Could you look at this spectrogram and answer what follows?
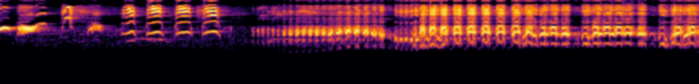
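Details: Superb lyrebird in captivity at Adelaide Zoo mimicking other sounds: repeated sharp upswept whistles in a quick series, then a long dense rattling chatter like a flock of lorikeets or machinery, rapid and continuous.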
